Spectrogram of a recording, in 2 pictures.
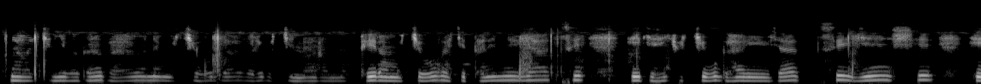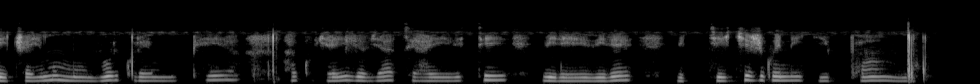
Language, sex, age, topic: Kinyarwanda, female, 25-35, government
